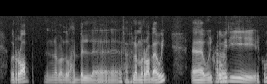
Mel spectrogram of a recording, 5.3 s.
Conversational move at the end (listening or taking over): listening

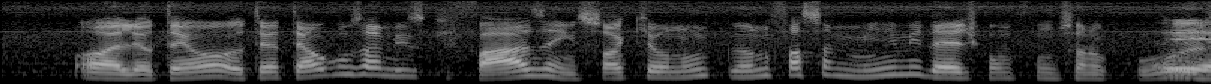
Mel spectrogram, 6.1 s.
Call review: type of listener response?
taking over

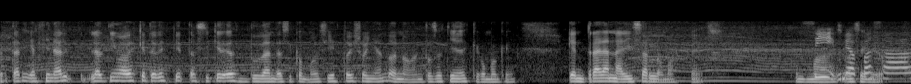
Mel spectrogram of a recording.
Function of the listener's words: taking over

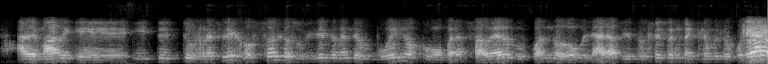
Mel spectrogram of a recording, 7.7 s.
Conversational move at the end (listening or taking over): taking over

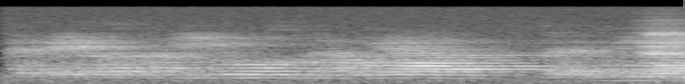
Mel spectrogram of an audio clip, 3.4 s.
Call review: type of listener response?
listening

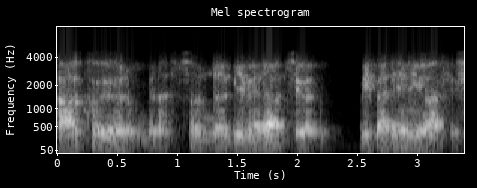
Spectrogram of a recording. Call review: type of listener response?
listening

